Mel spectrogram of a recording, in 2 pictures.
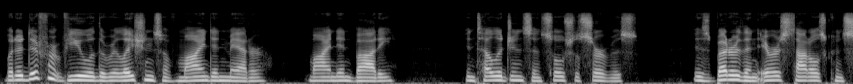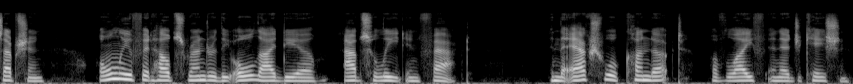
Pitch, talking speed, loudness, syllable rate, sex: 180 Hz, 145 wpm, -17 LUFS, 5.3 syllables/s, female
